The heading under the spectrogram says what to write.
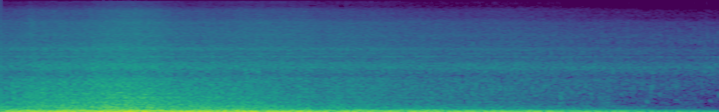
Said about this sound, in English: huge chunks of ice are cracking and impacting the sea surface. And we are not only hearing the impact between the ice and the ocean, but we are also hearing the air bubbles that are trapped under the water due to the push of this iceberg.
